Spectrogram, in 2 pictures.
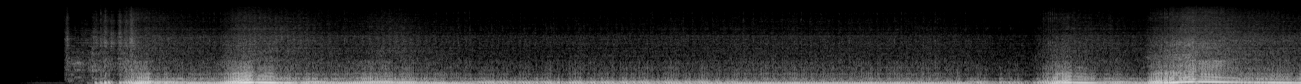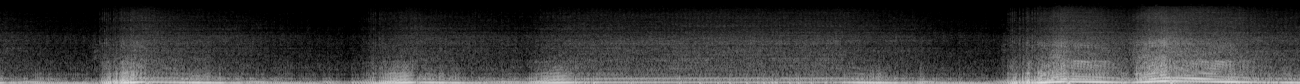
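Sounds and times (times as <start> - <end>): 
1970 Ford Cortina 1600 E car: 0.6 - 26.0.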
